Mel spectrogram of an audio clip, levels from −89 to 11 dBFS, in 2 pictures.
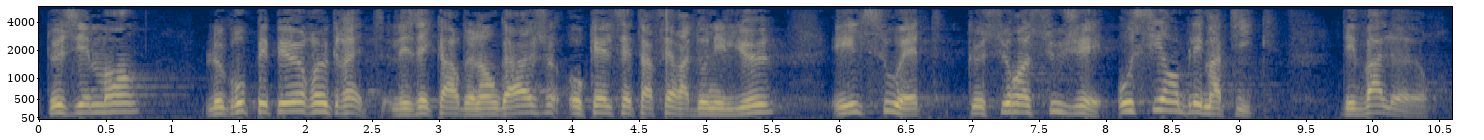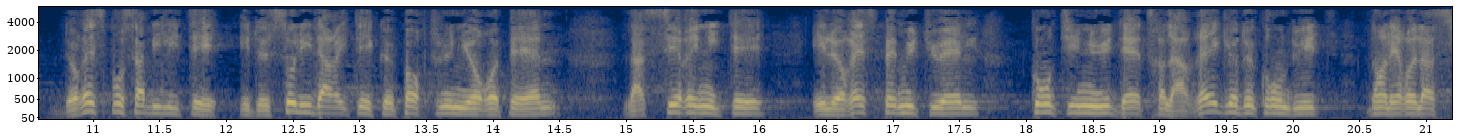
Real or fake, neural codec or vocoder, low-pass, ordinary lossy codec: real; none; 5.4 kHz; none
